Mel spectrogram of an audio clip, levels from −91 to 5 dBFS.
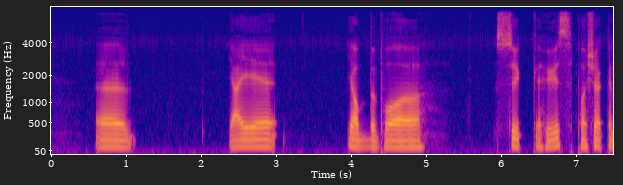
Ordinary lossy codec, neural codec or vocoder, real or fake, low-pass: MP3, 64 kbps; none; real; 7.2 kHz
